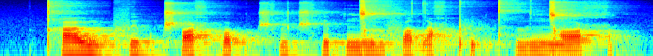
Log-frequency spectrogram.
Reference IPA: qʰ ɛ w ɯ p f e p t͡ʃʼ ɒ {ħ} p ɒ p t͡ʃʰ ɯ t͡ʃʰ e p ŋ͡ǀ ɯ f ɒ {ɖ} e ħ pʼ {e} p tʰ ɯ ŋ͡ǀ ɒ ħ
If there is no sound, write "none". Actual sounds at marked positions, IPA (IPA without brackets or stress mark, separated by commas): ħ, dˤ, e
